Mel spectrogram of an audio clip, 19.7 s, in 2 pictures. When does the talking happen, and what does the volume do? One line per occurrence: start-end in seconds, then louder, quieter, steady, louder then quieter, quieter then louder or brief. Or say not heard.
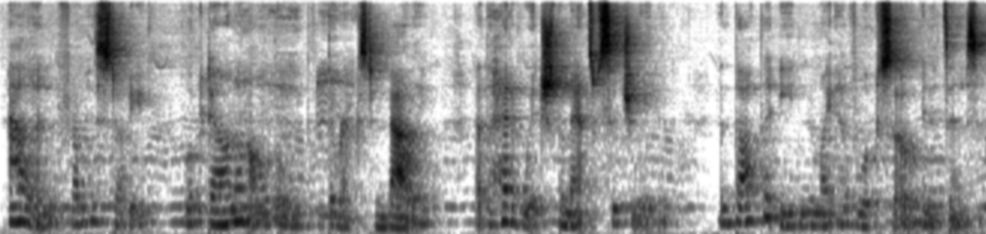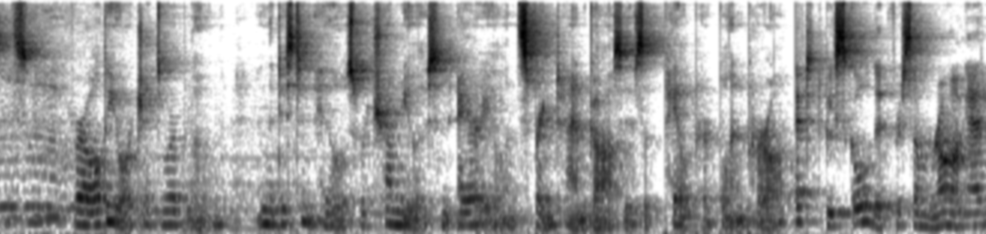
0.0-19.6 steady.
